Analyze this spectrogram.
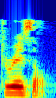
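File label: "drizzle", English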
